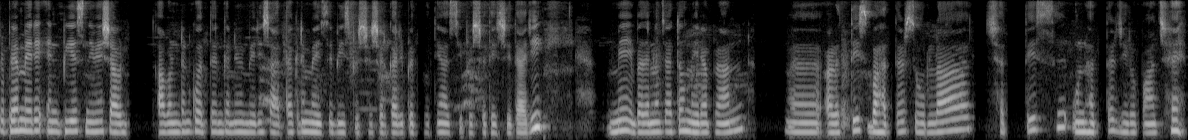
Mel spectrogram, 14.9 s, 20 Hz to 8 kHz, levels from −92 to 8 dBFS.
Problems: none marked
